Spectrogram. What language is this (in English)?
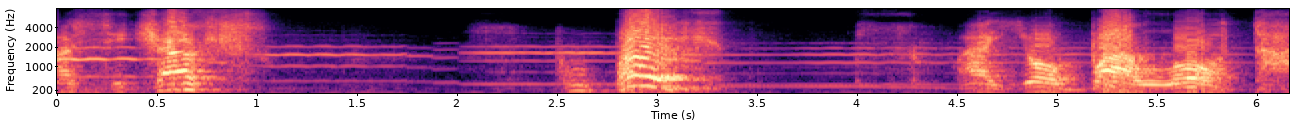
Russian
